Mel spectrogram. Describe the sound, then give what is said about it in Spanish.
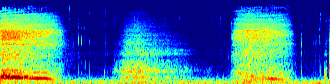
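A woman with flu breathes deeply in and out at a doctor's office as the doctor examines her: three long airy pulses, the first and last stronger with a slight voiced rasp, the middle one softer. “A ver, respire profundamente.”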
